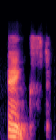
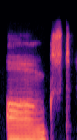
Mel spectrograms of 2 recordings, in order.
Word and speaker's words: angst: you will find that the first pronunciation is indeed angst and the second one is angst so uh i should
